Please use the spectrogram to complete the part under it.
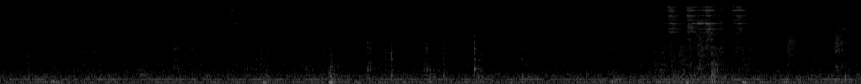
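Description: A brush dabs and scrapes softly on paper.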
